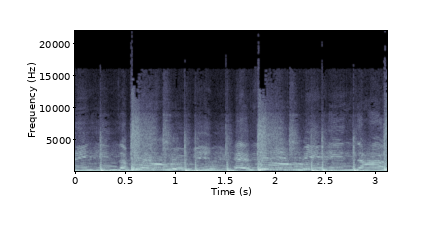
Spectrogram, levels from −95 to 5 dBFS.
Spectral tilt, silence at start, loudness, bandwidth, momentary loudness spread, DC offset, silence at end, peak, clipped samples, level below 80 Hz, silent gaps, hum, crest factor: -5.5 dB/octave; 0 s; -20 LUFS; 14 kHz; 2 LU; under 0.1%; 0 s; -4 dBFS; under 0.1%; -24 dBFS; none; none; 16 dB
